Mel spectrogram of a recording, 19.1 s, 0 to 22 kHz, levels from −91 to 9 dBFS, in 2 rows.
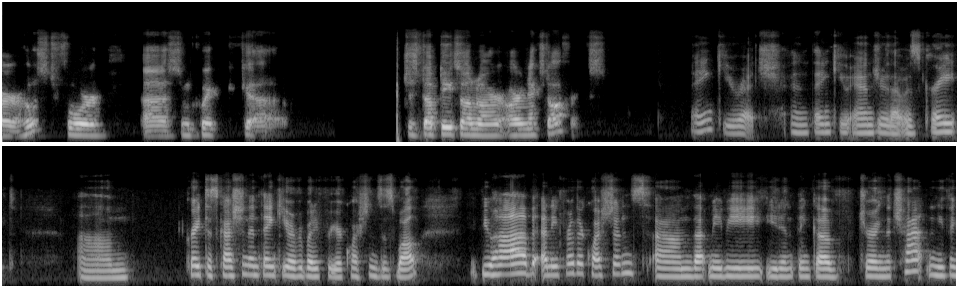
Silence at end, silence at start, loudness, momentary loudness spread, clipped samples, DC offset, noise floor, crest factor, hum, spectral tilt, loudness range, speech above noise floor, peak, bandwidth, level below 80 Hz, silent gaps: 0 s; 0 s; -23 LUFS; 14 LU; under 0.1%; under 0.1%; -73 dBFS; 22 dB; none; -4.5 dB/octave; 8 LU; 50 dB; -2 dBFS; 10.5 kHz; -66 dBFS; 3.34-3.93 s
